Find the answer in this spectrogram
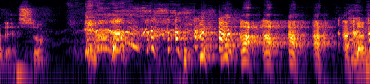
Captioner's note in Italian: Risate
